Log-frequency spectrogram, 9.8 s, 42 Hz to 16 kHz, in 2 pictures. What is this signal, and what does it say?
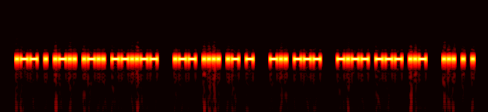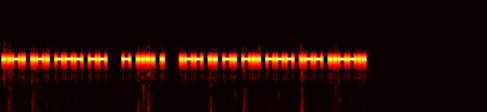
Morse code, heard as a keyed tone, about 50 wpm, 700 Hz. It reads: WELL, WHAT DO YOU SEE FROM THE WINDOW?
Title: Sentences from Top 1600 Words 50wpm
